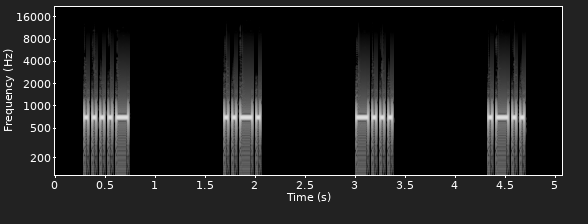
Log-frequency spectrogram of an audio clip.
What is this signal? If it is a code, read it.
Morse code, heard as a keyed tone, about 32 wpm, spaced as for 8 wpm, 700 Hz. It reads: 4FBL
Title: USA Call Signs - 6 Characters - 8x Character Spacing - 30wpm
